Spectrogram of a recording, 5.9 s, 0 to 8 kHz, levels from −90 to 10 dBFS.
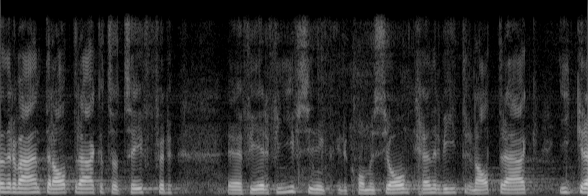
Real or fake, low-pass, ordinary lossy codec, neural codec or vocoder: real; 7.2 kHz; none; none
